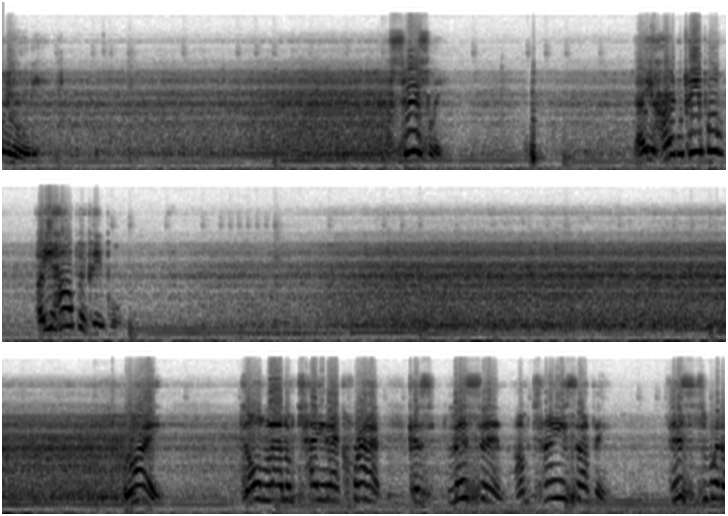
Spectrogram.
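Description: A man speaks with animation, close to a phone's microphone.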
